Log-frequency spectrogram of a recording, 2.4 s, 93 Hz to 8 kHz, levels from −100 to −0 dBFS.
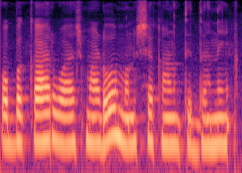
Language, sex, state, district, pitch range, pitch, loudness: Kannada, female, Karnataka, Koppal, 195-210 Hz, 200 Hz, -17 LUFS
